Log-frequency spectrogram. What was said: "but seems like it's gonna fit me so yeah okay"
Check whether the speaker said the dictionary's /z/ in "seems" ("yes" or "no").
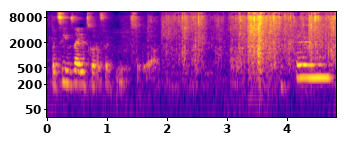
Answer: yes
